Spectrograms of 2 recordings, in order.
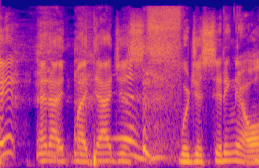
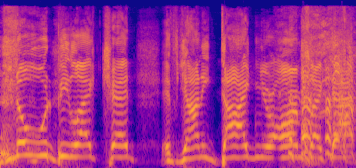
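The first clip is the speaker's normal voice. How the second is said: high, half-laughing mock shout; imitated yelling dad; 8 semitones higher than usual. Dad turning to the boys in the back seat, high mock shout. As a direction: yell it back at the kids in the car.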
